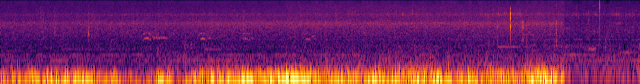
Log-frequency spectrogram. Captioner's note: sound of wind, birds calling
